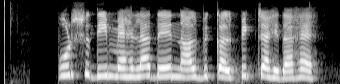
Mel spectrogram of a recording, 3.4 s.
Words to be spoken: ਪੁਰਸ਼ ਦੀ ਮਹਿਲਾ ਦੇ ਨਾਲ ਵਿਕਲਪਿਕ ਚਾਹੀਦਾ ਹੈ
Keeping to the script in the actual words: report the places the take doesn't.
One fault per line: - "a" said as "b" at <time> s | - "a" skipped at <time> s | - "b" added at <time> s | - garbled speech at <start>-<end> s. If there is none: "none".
none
